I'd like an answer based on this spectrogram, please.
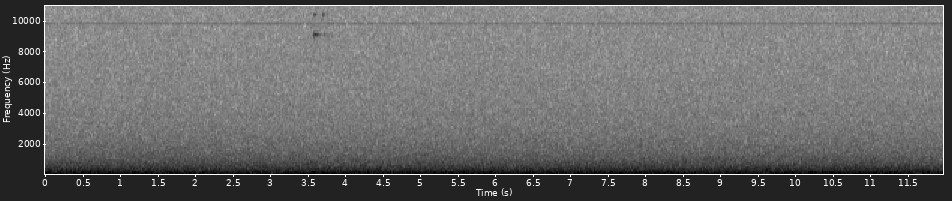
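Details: Only a steady broadband hiss fills the recording, with no animal sounds heard.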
